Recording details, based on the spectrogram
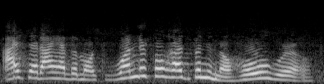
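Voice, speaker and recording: An actress playing a sweet, gently teasing wife in a 1940s radio sitcom, with a wry, laughing way of talking. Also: female voice, high voice, sing-song, brisk. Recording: lo-fi 1940s radio broadcast, loud studio audience laughter and hiss.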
